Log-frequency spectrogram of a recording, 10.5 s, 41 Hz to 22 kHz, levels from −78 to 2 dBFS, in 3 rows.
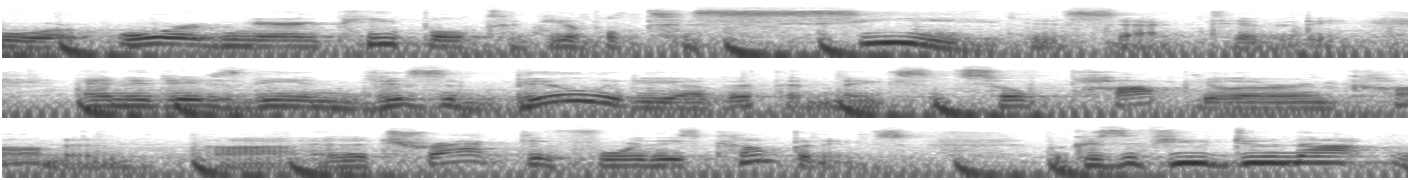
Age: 40-59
